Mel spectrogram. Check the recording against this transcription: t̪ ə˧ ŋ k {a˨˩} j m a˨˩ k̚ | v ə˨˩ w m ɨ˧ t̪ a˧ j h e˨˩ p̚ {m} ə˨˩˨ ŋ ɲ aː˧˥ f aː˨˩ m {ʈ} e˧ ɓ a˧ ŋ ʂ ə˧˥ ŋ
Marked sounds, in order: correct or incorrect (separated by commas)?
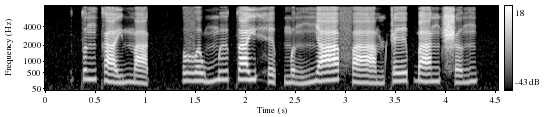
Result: incorrect, correct, correct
